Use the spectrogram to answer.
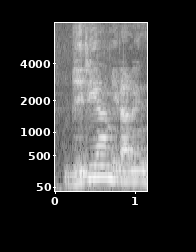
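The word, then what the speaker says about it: מרים: 홍해를 가르고 해방할 때도 미리암이 여자가 노래를 불렀습니다 주님께서 파라오의 군대를 바다에 쳐 넣으셨다고 노래했습니다 미리암의 노래도 무시무시한 노래예요 마리아는 히브리어 발음으로 미리암입니다 또 미리암 마리아는 반항하는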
